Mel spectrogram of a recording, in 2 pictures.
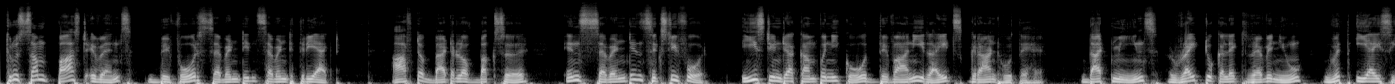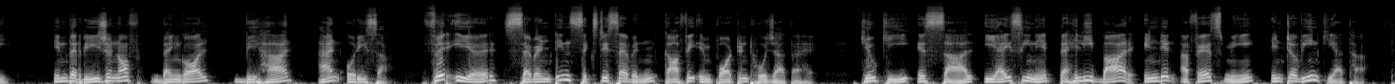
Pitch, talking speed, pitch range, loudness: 120 Hz, 145 wpm, 105-150 Hz, -18 LUFS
